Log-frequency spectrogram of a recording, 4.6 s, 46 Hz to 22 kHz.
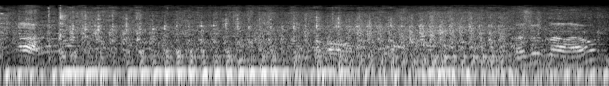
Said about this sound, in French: Et on est à 15 sur cette moto. On va s'enliser.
